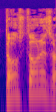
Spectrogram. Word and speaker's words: tostones: Yeah, if I'm going to say it like a gringo, I'm going to say tostones. – Okay. – But it's tostones.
